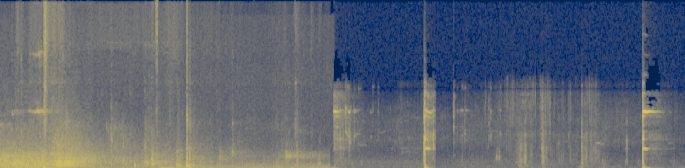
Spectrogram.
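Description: Muffled rustling and knocking of the microphone rubbing against fabric, cutting off abruptly. Then a hammer strikes metal leg chains twice, about three seconds apart, each a sharp clink with a short ring, with fainter metal ticks between.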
